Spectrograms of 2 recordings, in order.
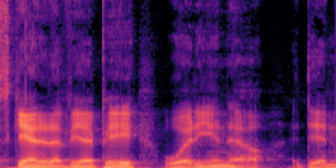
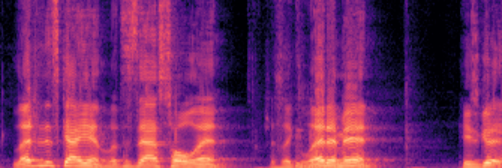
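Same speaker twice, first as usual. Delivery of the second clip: calling out; 6 semitones higher, 5 dB louder than usual. Retold or imitated. Girl calling out to staff.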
